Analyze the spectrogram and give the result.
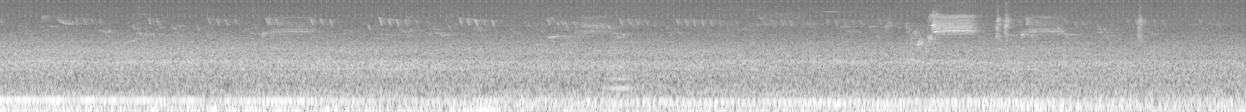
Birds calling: Red-winged Blackbird (Agelaius phoeniceus), American Goldfinch (Spinus tristis)

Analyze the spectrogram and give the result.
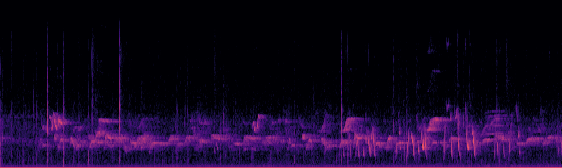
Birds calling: Iiwi (Drepanis coccinea), Omao (Myadestes obscurus), Red-billed Leiothrix (Leiothrix lutea)

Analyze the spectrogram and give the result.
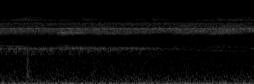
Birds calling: Cinnamon-throated Woodcreeper (Dendrexetastes rufigula)

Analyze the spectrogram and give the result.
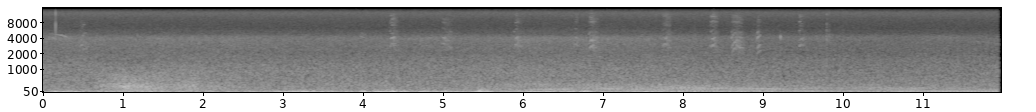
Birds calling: Hawaii Amakihi (Chlorodrepanis virens)

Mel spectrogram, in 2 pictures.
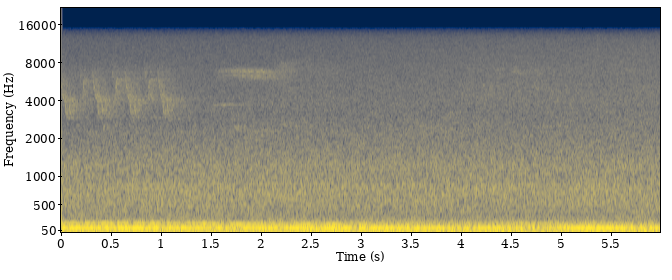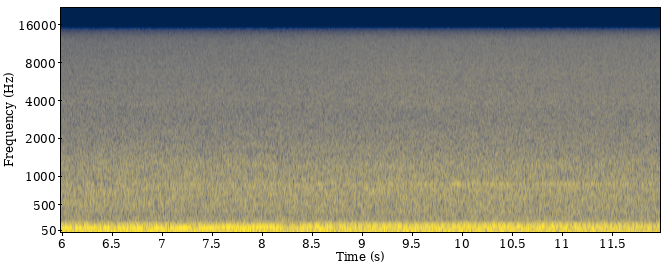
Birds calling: Ovenbird (Seiurus aurocapilla), Blue-winged Warbler (Vermivora cyanoptera)

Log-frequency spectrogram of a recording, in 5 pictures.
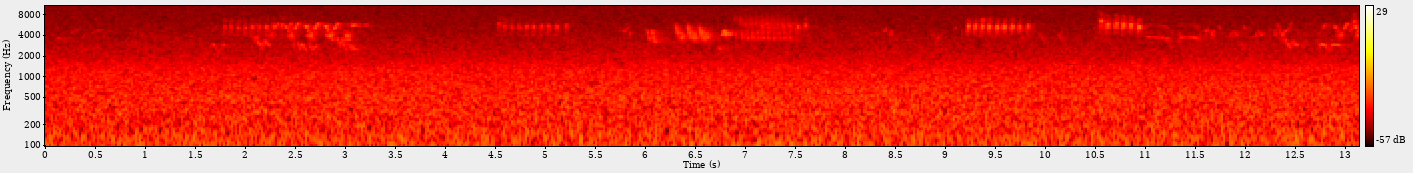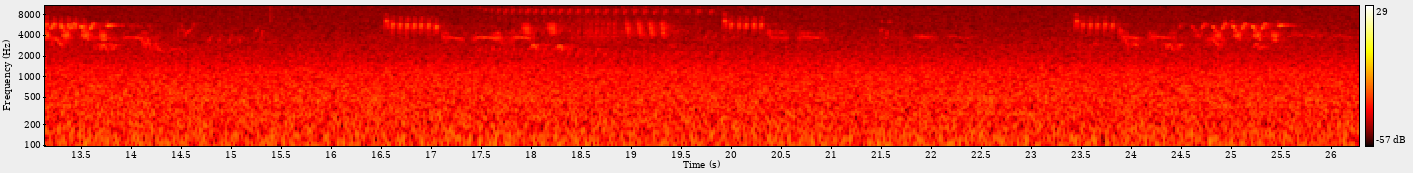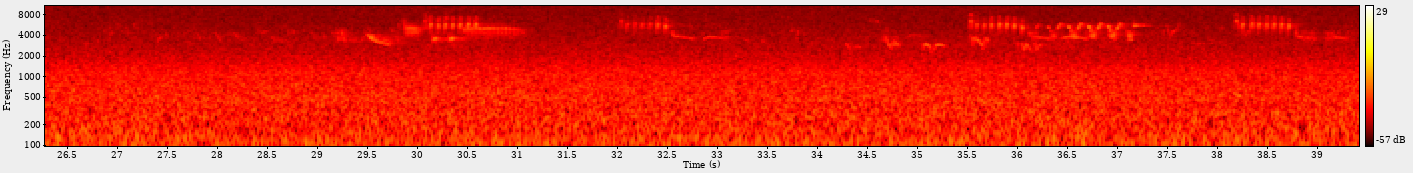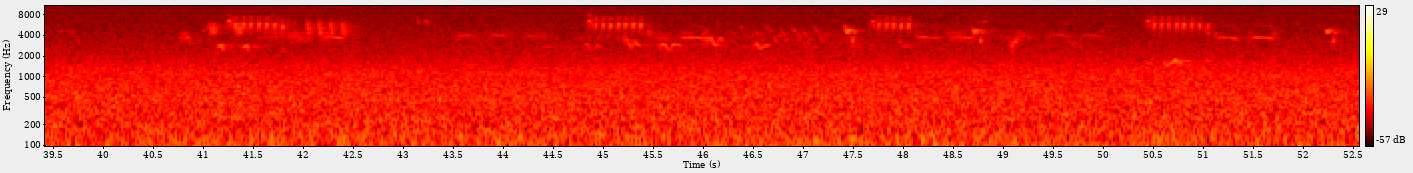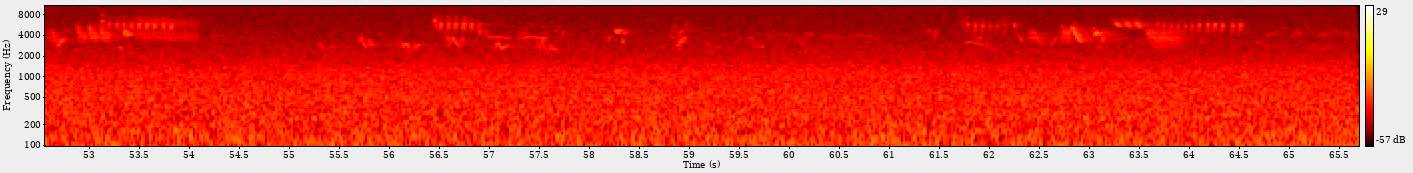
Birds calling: Mountain Quail (Oreortyx pictus), MacGillivray's Warbler (Geothlypis tolmiei), Mountain Chickadee (Poecile gambeli), Fox Sparrow (Passerella iliaca), Dusky Flycatcher (Empidonax oberholseri), Western Tanager (Piranga ludoviciana)

